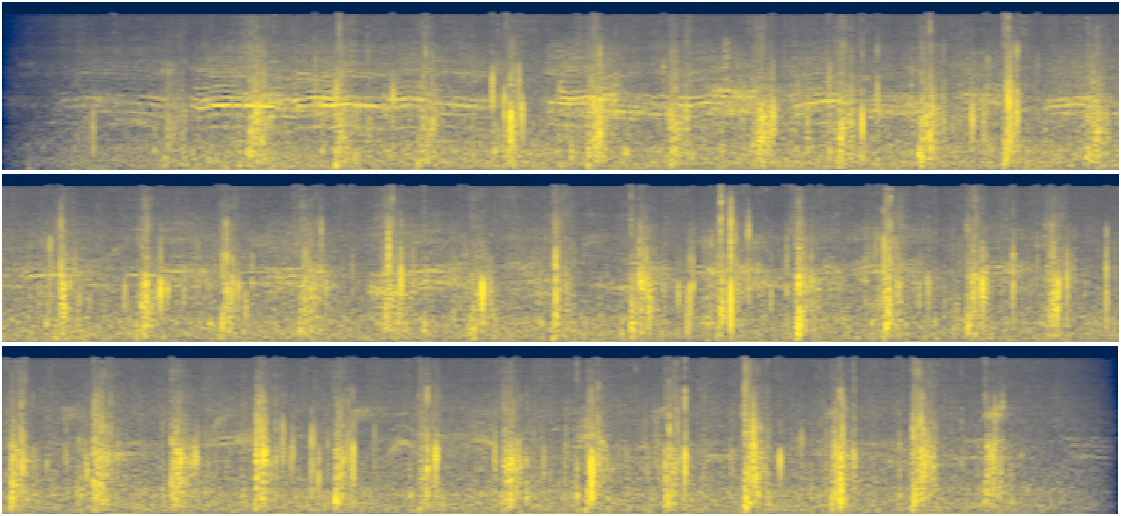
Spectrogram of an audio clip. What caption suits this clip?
Woodland path walk in Spring with nesting rooks
A walk through woodland in Gloucestershire, UK in Spring with rooks nesting above.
